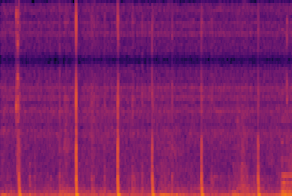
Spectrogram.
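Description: A stylus tapping and clicking on a tablet screen while writing by hand: a string of irregular, sharp clicks.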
